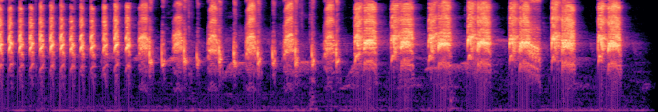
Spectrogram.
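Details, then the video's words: Long-tailed shrike (cendet) song meant to provoke other shrikes into singing: fast harsh high ticking notes that slow into longer raspy, buzzy bursts with brief whistled inflections. "Kicau cendet gacor FULL MATERI MEWAH,, BUAT PANCINGAN CENDET AGAR BUNYI jadikan BURUNG PENTET GACOR"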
